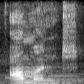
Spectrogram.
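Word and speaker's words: almond: आमंड, बाज लोग इसे आलमंड पढ़ते हैं, जबकि यहाँ लेटर एल साइलेंट है, यानी ये खामोश है, इसे नहीं पढ़ा जाता, लिहाजा आपने इसे आमंड आमंड प्रोनाउंस करना है।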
